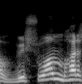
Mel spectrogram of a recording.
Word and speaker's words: विश्वंभर: का नाम है विश्वंभर तो याद रखना खना विश्वंभर शब्द होता है लेकिन उच्चारण में ऐसा लगता है हमें कि हम विशंभर बोलते हैं और हमसे गलतियां हो जाती हैं इसके बाद मैं बताता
